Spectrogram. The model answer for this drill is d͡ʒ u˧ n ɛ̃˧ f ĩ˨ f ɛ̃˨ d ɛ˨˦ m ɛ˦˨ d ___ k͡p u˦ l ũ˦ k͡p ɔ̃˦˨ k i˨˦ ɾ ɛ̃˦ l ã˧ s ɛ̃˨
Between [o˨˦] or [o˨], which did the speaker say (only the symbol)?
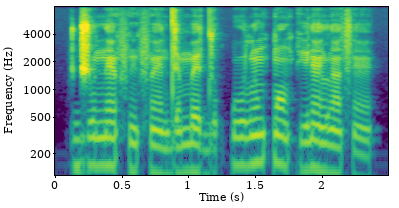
o˨˦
